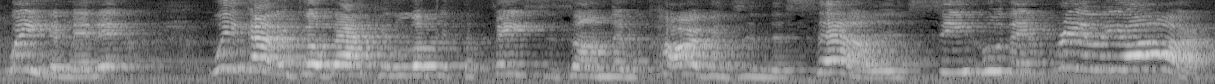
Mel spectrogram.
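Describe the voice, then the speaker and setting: A woman's voice: very high voice, very animated, brisk. A woman playing a feisty, folksy, suspicious character in a comic old-time radio mystery, with bold, ungrammatical talk. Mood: alarmed, curious. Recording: echoey stage, distant mic, clear background noise.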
